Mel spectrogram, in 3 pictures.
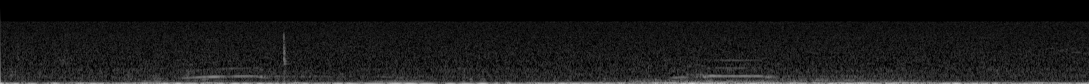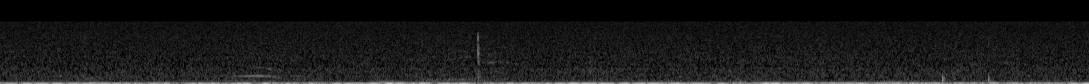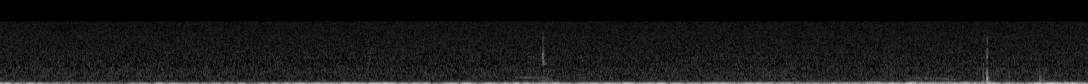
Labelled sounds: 7.2	7.5	humpback whale, 1.1 to 1.2 kHz

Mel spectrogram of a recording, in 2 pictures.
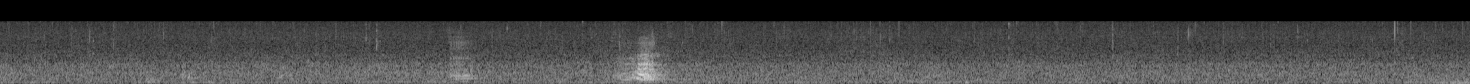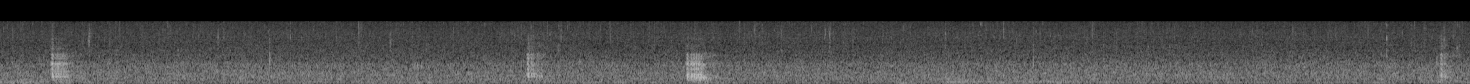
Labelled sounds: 15.2	15.5	croaking sound likely from a nearby submerged object, 0.91 to 1.6 kHz

